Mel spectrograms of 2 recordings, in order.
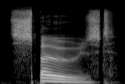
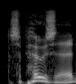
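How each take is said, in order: First: The first syllable is dropped entirely. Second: The first syllable is fully pronounced. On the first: "you'll hear people go sposed" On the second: "spelled like that"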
